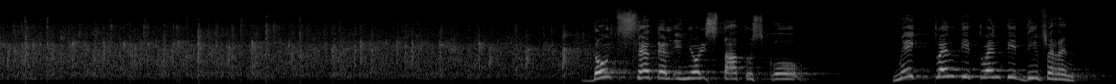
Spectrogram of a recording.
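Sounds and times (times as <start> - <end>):
audience clapping in praise: 0.0 - 6.4
speech: 5.9 - 8.2, 8.9 - 10.8.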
